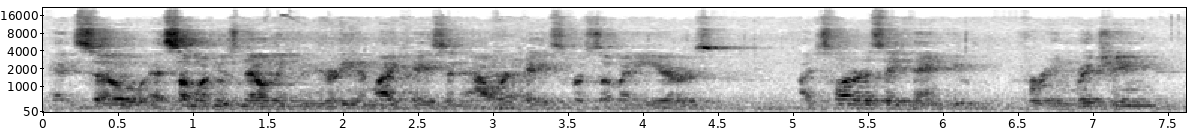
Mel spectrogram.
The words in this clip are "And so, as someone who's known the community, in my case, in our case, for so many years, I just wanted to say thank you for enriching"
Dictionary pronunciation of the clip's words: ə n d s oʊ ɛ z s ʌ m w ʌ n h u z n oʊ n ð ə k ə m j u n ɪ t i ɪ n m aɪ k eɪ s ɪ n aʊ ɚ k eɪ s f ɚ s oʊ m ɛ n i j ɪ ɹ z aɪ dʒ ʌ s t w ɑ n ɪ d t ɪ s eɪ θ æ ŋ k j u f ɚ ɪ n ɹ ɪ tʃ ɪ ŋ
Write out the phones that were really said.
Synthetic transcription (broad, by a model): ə n s oʊ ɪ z s ʌ m w ʌ n h u z n oʊ n ð ə k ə m j u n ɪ t i ɪ n m aɪ k eɪ s ɪ n aʊ ɚ k eɪ s f ɚ s oʊ m ɛ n i j ɪ ɹ z aɪ dʒ ʌ s t w ɑ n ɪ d t ɪ s eɪ θ æ ŋ k j u f ɚ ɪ n ɹ ɪ tʃ ɪ ŋ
